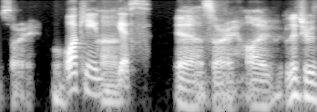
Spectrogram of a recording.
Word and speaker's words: Joaquin: Arthur flick oh sorry say his name sorry Joaquin yes yeah sorry I literally been saying that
